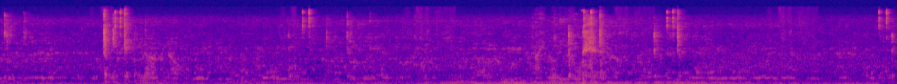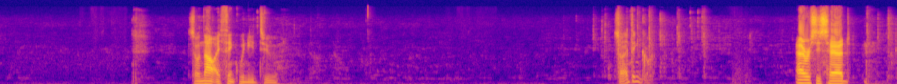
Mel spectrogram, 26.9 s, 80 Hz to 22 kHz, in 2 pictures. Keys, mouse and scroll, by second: 0.2 shift+middle click, 0.5 middle click, 1.5 space, 1.7 click, 1.8 space, 4.3 space, 4.5 click, 4.7 space, 5.4 shift+middle click, 6.0 shift+middle drag, 7.9 middle click, 8.5 space, 8.7 click, 9.0 space, 9.8 space, 10.0 click, 10.1 space, 13.0 space, 13.1 click, 13.3 space, 15.2 space, 16.4 middle click, 16.8 middle click, 17.3 click, 17.5 space, 21.4 space, 21.9-22.3 middle drag, 22.1 scroll down 2, 23.2 space, 23.6 space, 23.8 click, 24.0 space, 25.2 q, 26.0 middle click, 26.1 q, 26.4 space.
